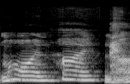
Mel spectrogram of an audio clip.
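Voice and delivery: high, chirpy host greeting; cheery greeting. Pretend. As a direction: greet them like an overeager host. Mock greeting newcomers.

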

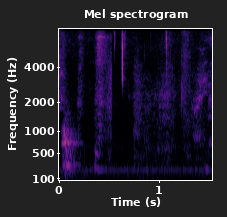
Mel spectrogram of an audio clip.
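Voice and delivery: slow hushed uncertainty; whispering. Real, not acted. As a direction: breathe it out unsure.

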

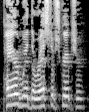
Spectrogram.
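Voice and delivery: usual speaking voice

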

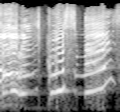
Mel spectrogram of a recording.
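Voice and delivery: high, loud, slow mock-crying wail; hammed-up despair, stretched and shouted. To her cohost, about failing on Christmas, a hammed-up wail.

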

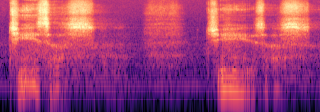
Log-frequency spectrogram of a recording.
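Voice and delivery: breathy whispered name, hushed and tender; soft whispered prayer. Retold or imitated. Dad praying softly over his sick child, whispered.

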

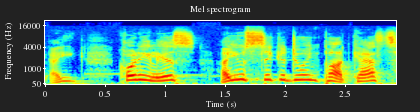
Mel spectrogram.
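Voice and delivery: high-pitched put-on questioner; mock high voice, asking pointedly; imagined heckler. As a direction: pipe it up high, mimicking a nagging questioner.

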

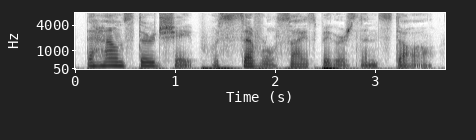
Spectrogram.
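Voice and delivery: usual speaking voice

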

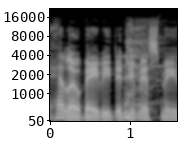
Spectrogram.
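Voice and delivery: put-on a lightly done, terrible Australian accent; hint of a hammed-up Australian villain, badly faked. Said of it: "That was a terrible accent".

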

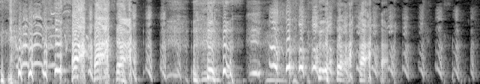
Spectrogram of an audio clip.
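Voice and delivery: loud shrieking laugh; helpless high laughter. Real, not acted. Co-host cracking up after his attempt. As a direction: break up completely.

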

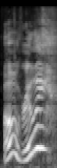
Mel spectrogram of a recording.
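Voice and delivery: high, loud surprised question; taken aback, voice jumping up. Real, not acted. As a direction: pitch leaps up in surprise. Learns they have talked an hour.

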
